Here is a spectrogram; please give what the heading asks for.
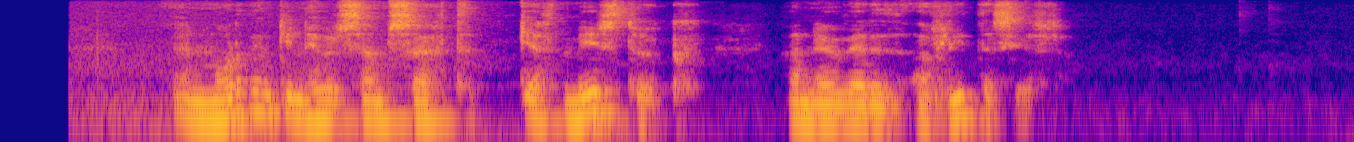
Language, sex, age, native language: Icelandic, male, 50-59, Icelandic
